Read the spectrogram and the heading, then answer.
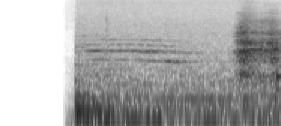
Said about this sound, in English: Listen, man, I got the window open. Hear the cats? Listen. Listen.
